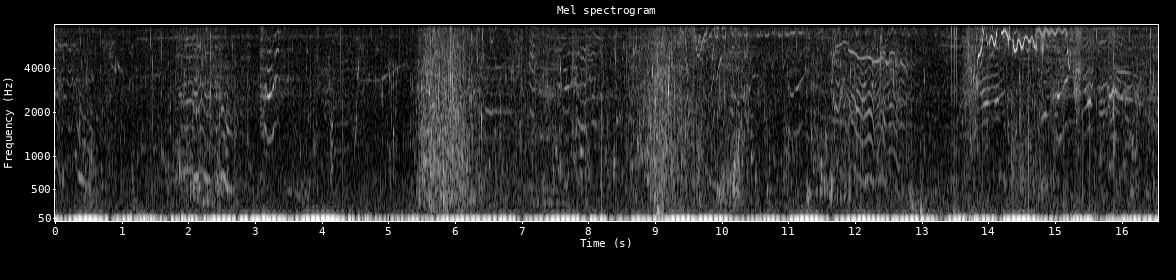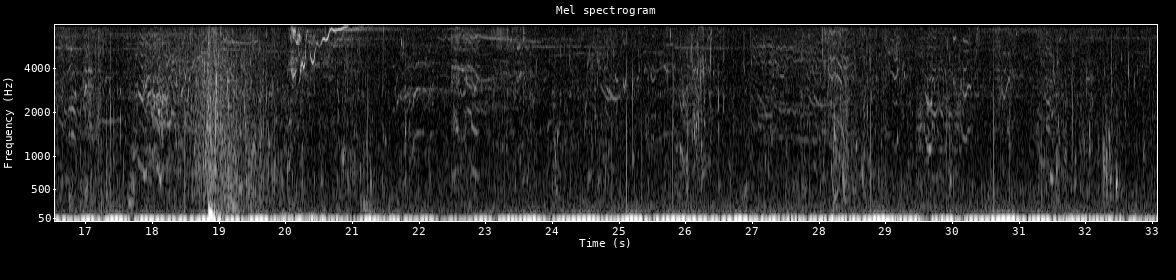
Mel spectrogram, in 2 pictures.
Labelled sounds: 0.0	0.6	killer whale, southern Alaska resident, 2.2 to 6.0 kHz
1.8	2.7	killer whale, southern Alaska resident, 1.7 to 6.6 kHz
3.0	3.7	killer whale, southern Alaska resident, 1.0 to 8.0 kHz
4.2	5.2	killer whale, southern Alaska resident, 0.92 to 6.0 kHz
6.3	7.0	killer whale, southern Alaska resident, 1.7 to 5.3 kHz
7.2	8.3	killer whale, southern Alaska resident, 1.1 to 7.0 kHz
9.7	10.5	killer whale, southern Alaska resident, 1.9 to 5.2 kHz
10.9	12.6	killer whale, southern Alaska resident, 0.97 to 6.2 kHz
13.7	14.3	killer whale, southern Alaska resident, 1.1 to 4.2 kHz
15.7	16.3	killer whale, southern Alaska resident, 1.7 to 4.1 kHz
16.9	17.5	killer whale, southern Alaska resident, 0.97 to 4.2 kHz
21.8	23.0	killer whale, southern Alaska resident, 0.88 to 4.6 kHz
23.9	24.5	killer whale, southern Alaska resident, 1.9 to 5.3 kHz
27.0	27.7	killer whale, southern Alaska resident, 1.3 to 4.6 kHz

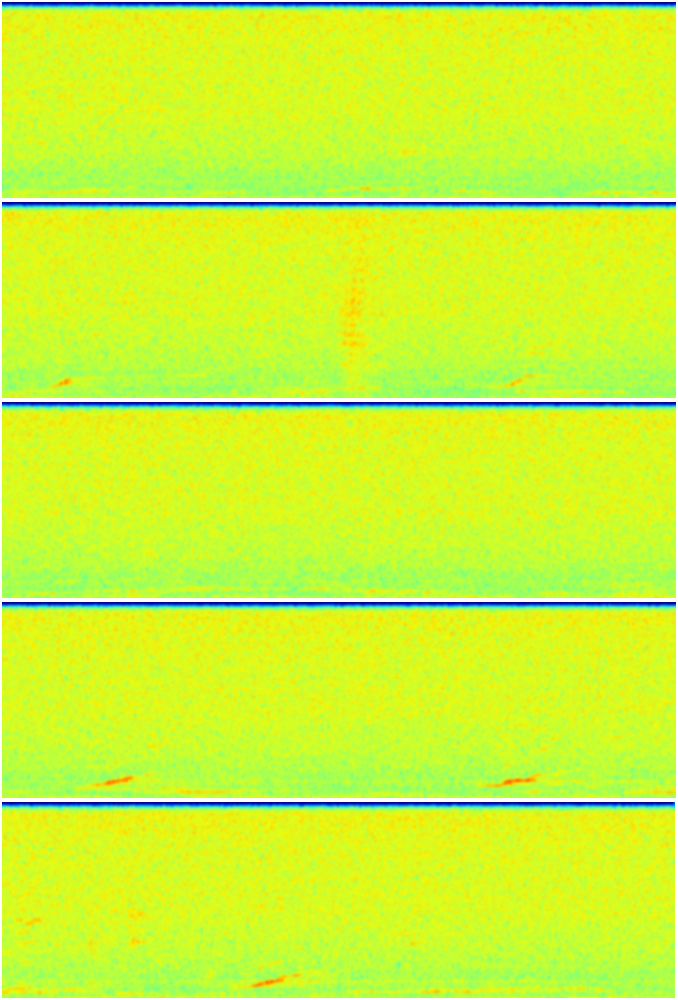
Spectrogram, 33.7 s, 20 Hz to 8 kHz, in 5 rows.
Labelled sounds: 7.4	8.8	humpback whale, 0.80 to 1.0 kHz
21.3	21.6	humpback whale, 0.80 to 0.96 kHz
25.3	26.0	humpback whale, 0.80 to 1.2 kHz
29.7	30.0	humpback whale, 0.80 to 1.0 kHz

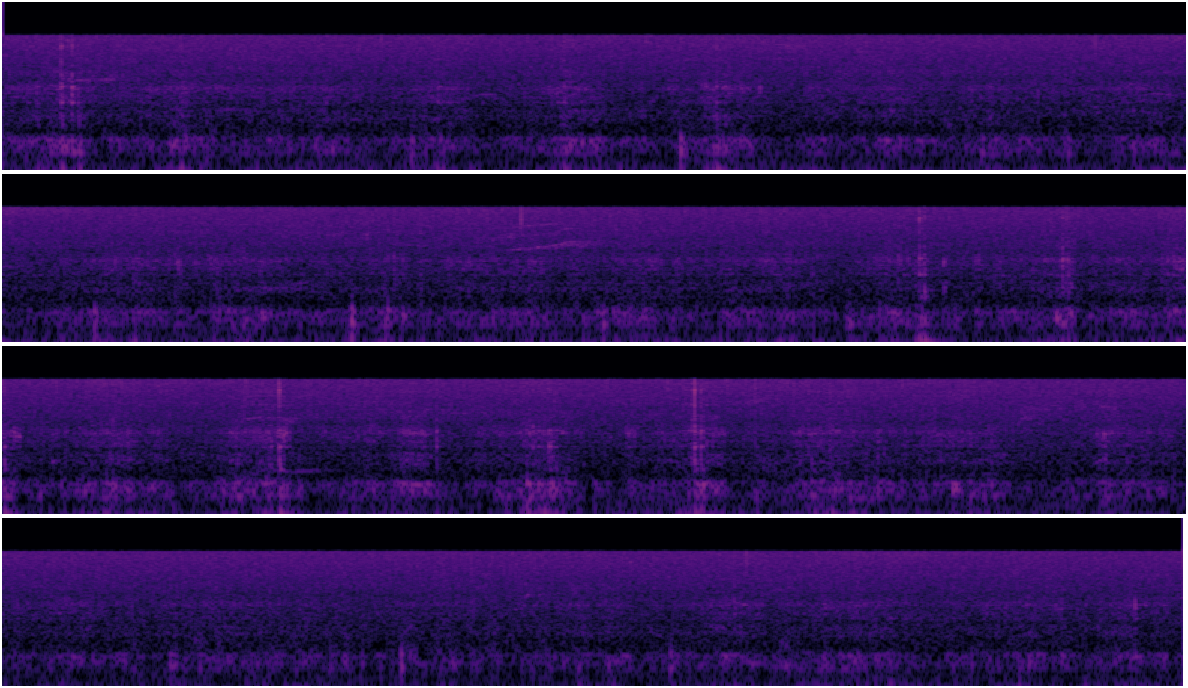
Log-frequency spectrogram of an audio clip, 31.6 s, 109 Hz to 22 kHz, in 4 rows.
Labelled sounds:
11.1	11.8	killer whale, 1.4 to 5.9 kHz

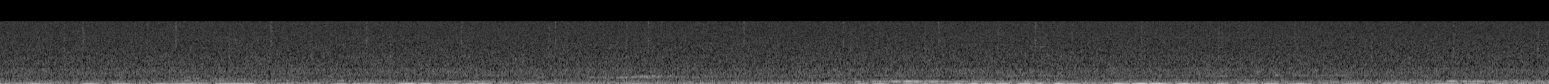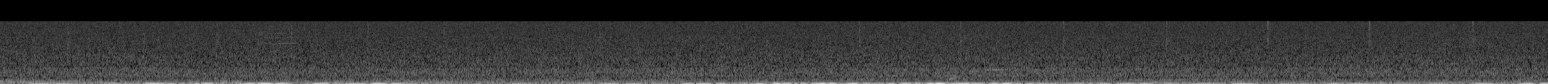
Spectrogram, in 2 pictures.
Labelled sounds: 18.1	18.5	Pacific white-sided dolphin, 2.5 to 2.7 kHz

